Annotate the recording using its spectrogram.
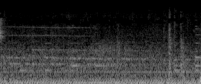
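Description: Steady low drone of a background ambience bed, with a faint click near the end.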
